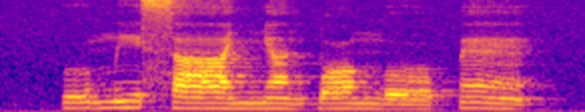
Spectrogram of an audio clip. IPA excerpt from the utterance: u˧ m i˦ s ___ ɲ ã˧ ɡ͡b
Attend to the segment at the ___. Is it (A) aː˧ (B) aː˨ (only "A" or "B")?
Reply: A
